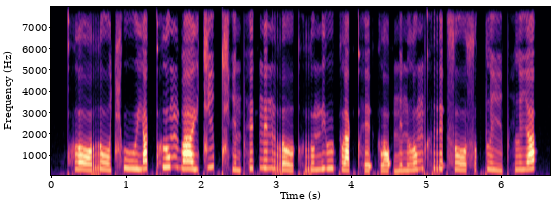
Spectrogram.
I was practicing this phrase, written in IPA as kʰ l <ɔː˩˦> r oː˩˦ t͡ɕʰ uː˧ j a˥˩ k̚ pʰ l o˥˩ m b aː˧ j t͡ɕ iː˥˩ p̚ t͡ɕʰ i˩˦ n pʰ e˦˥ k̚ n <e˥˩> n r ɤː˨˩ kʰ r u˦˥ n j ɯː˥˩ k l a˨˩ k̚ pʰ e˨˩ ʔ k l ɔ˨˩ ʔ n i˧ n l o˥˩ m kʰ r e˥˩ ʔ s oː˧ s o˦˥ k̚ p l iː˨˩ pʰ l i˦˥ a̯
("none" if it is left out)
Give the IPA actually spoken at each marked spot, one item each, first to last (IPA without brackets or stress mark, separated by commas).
ɔː˩˦, e˥˩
